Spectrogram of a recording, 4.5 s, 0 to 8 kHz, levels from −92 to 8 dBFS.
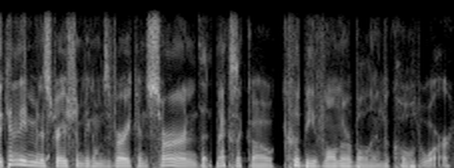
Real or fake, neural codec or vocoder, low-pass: real; none; 7.2 kHz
